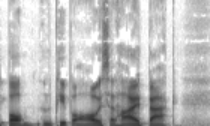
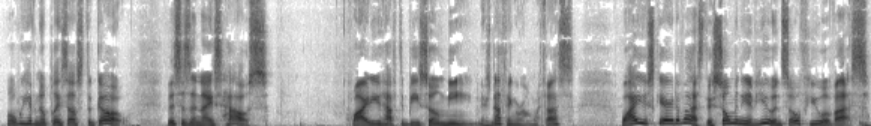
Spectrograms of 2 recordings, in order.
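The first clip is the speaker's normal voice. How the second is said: high-pitched plaintive protest; pleading big person; 9 semitones higher than usual. A narrator's reading. Big person asking monsters why they are mean, pleading. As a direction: plead your case in a raised voice.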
